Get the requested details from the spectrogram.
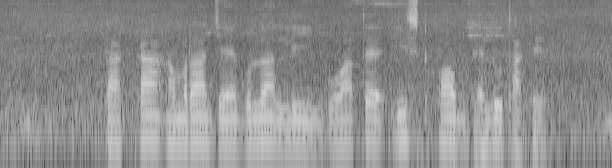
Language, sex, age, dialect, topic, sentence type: Bengali, male, 25-30, Jharkhandi, banking, statement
